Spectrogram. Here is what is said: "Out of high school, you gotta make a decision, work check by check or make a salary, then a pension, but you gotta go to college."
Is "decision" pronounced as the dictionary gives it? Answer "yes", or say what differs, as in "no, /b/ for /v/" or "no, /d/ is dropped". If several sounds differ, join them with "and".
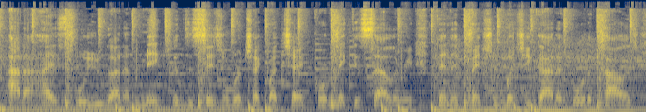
yes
